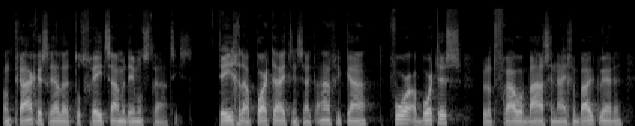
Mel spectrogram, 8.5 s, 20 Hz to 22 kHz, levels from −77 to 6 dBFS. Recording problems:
none

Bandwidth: 16 kHz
